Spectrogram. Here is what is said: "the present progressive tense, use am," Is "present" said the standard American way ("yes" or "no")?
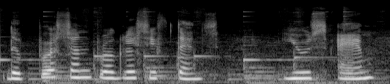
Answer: no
